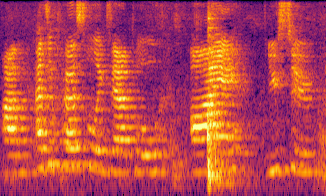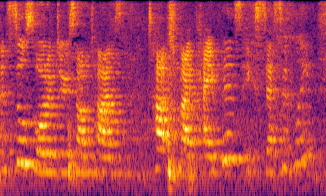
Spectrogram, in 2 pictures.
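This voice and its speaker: In a room with audible echo and noticeable background noise, a woman projects a raised, high-pitched voice with lively intonation. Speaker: debating trainer. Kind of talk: lecture. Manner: fast.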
